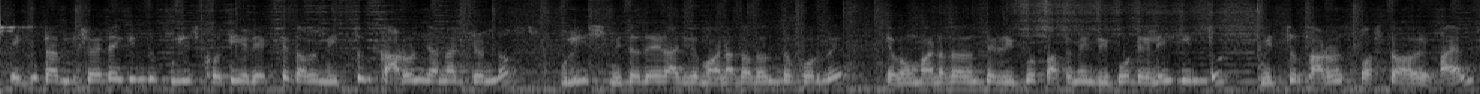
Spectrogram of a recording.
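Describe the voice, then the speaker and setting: A man with a West Bengal Bengali accent giving an unscripted field report by telephone, halting, repetitive and emphatic. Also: on the high side, fairly even intonation, mellow, soft background music. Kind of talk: unscripted live news report. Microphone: telephone link to the studio.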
